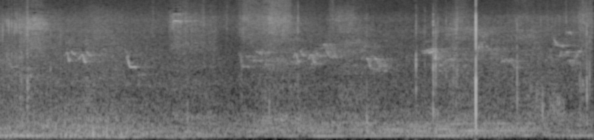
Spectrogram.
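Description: Quiet outdoor background with scattered faint, short, high bird chirps, and one sharp click a little before the end.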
